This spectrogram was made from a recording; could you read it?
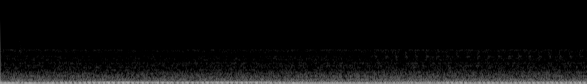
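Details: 2011 Scion tC with 65,000 miles: petrol engine running with a deep rumble and a steady, rapid knocking beneath it; cause unknown.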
